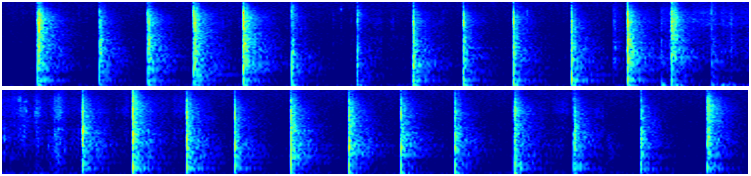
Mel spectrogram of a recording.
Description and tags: pen hitting paper
hitting, paper, pen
